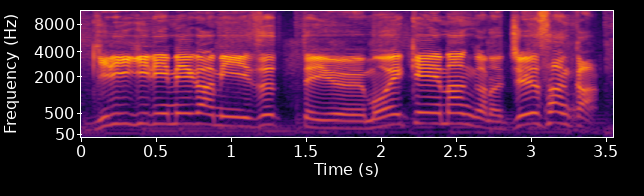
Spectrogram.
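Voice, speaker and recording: An actor playing a young, loyal, quick-witted hero in a Japanese audio drama, with casual, punchy, confident delivery. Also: male voice, sits high, animated, bright, forceful tone, soft background music. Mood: confident, reassuring.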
